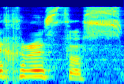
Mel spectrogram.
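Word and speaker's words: ⲭⲣⲓⲥⲧⲟⲥ: تمام، كلمة اللي عليه يعني نشوفها، حرف الخاء كي قصدي وفي جنكم، بس ده ما جاش بعد حرف متحرك الكسر فيتنطق خ. بعديها الرو ر، بعديها اليوتا ي قصيره، بعديها السين مصين، بعديها داون حرف الطاف ت، بعديها هنا الاوميكرون او قصيره والسين مصين. تعالوا نشوفها بقى، اخريستوس اخريستوس إخريستوس يعني مسيح، مسيح يعني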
